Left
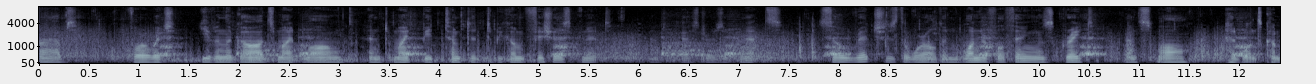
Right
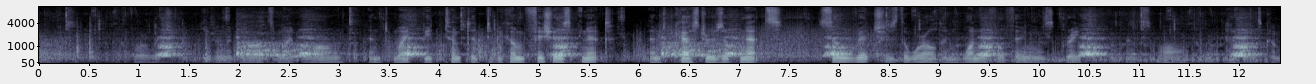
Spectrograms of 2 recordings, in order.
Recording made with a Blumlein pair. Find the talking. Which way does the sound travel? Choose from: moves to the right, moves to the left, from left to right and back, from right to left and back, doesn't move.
from left to right and back.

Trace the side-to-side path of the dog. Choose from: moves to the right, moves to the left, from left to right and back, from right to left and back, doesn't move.
doesn't move.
